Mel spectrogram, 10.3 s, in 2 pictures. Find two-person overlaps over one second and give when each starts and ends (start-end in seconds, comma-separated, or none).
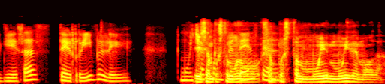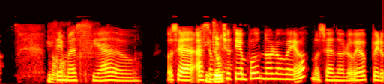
2.5-3.9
